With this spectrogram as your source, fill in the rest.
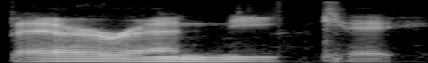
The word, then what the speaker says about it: Berenike: Four syllables. Four syllables. Berenike. Berenike.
